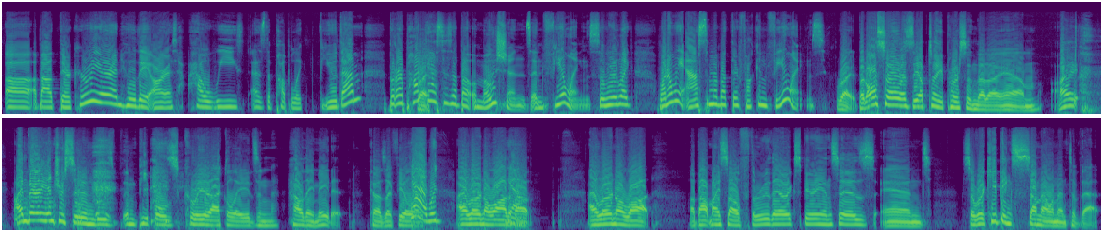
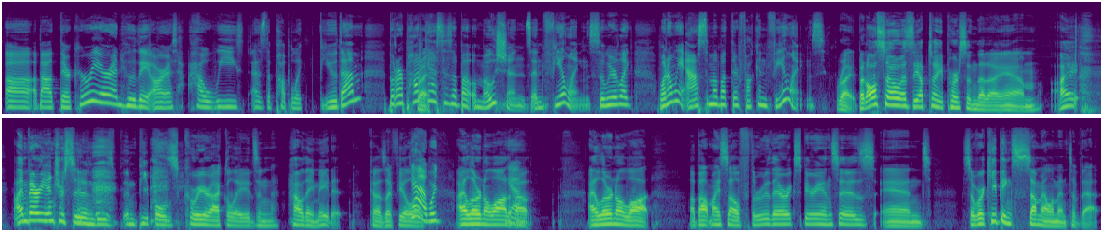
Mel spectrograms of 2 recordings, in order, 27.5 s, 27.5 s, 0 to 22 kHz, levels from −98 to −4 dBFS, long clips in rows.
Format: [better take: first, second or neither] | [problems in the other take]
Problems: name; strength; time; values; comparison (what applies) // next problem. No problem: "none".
second | distortion; heavy; 13% of the sound clipped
